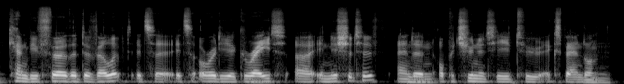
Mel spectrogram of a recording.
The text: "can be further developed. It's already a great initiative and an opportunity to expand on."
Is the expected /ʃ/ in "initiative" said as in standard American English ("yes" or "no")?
yes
